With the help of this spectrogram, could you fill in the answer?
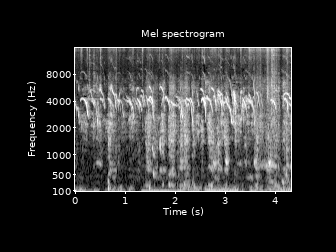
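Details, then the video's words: While chickens eat, a steady stream of high falling peeps runs over a persistent low hum and soft pecking sounds. "The sound of chickens eating"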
